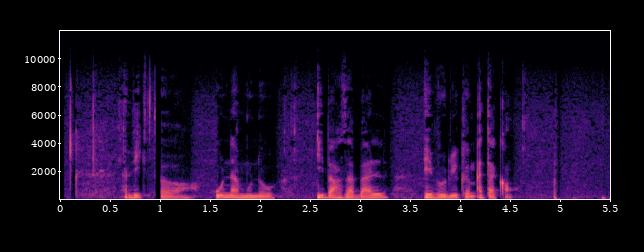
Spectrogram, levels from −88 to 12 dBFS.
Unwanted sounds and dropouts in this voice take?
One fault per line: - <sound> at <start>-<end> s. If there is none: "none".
- dropout at 0.9-1.0 s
